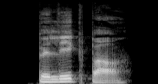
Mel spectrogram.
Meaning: evidential, documented
- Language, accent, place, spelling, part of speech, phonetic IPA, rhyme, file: German, Germany, Berlin, belegbar, adjective, [bəˈleːkbaːɐ̯], -eːkbaːɐ̯, De-belegbar.ogg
